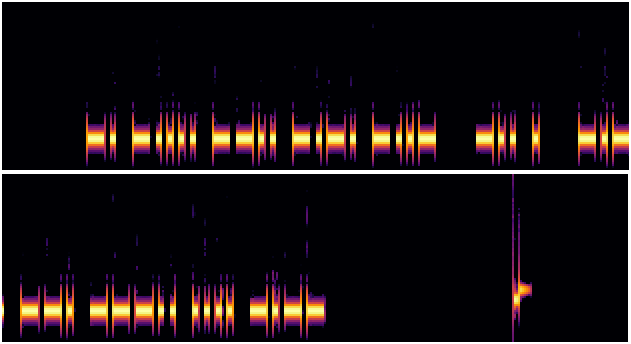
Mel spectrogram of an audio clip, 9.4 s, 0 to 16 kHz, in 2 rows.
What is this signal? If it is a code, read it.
Morse code, heard as a keyed tone, about 28 wpm, 700 Hz. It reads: N6ZCX DE KG8HY
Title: USA Callsign DE Callsign 28wpm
